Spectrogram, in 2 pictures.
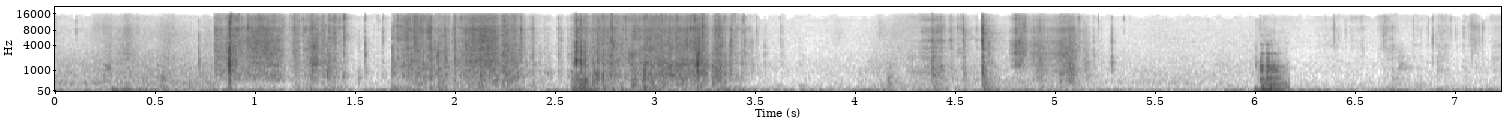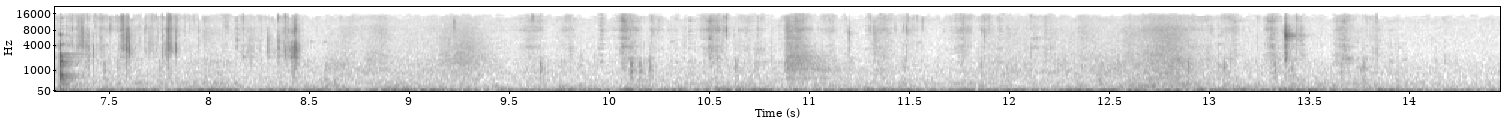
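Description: Aluminium foil crinkling and tearing as it is peeled off a baked potato, then a single knock about six seconds in and scattered light clicks and taps.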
